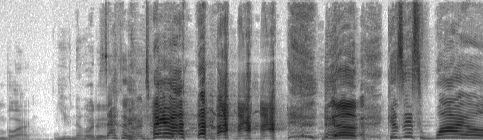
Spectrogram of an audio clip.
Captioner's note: laughs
